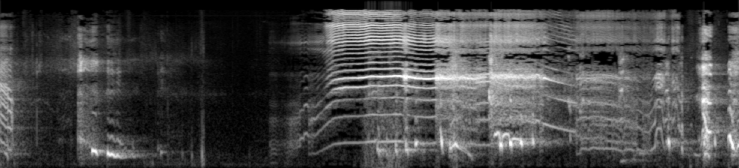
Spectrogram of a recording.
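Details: A pond frog, just caught, lets out a cat-like scream: a long, loud, quavering cry rising then sagging in pitch, starting midway after people talking and breaking into shorter wails near the end.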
